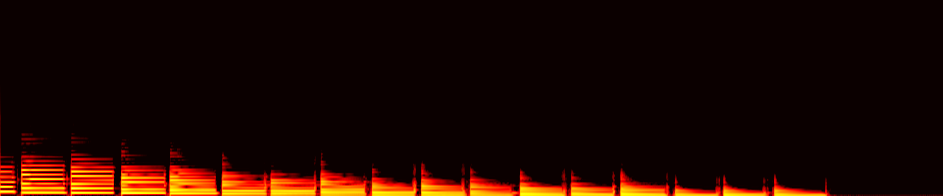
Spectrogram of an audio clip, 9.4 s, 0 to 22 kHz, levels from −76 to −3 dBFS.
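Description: Music, with no audible technical fault anywhere in the clip.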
